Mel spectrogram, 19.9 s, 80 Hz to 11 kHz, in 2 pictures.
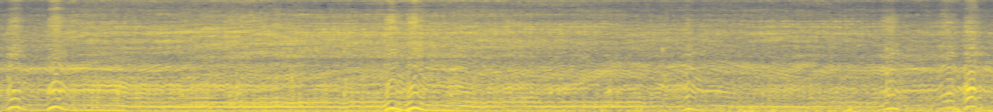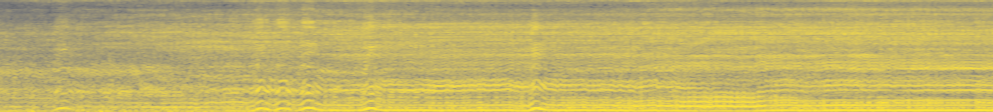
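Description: Small nitro engine of a VRX-2 RC buggy running, with a few short revs up and down on light throttle, then holding a steady idle near the end; the engine is being broken in.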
